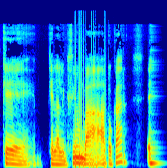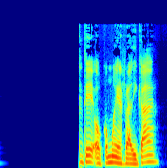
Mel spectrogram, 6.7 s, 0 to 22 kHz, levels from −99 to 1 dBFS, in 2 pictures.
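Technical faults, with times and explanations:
1.50–2.26 s, processor overload crackle: Right after "que la", the speech breaks into a gritty, tearing crackle for about three quarters of a second. The processor could not finish its small buffers on time, and each missed one was skipped rather than filled, so the audio jumps ahead with a hard edge each time. The pattern fits around thirty missed buffers of roughly 5 ms each. A spectrogram shows a dense comb of thin vertical broadband lines across this span, and the waveform shows many abrupt step discontinuities.
3.04–4.96 s, long network dropout: The speech stops and the last sound smears into a buzzy, hiss-like continuation that fades away. About 1.5 s of near-silence follows. When the speech returns it has skipped ahead, with roughly a second of material gone. This is likely a long network outage in which no packets arrived while the receiver tried to conceal the gap. 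On a spectrogram the harmonics blur into a decaying smear and then give way to an empty band. The waveform tapers to a flat line before the speech resumes abruptly.
5.06–6.69 s, jitter buffer speed-up: After the dropout, the speech runs noticeably hurried, about 11% faster, yet its pitch stays the same. Extra delay had built up, and the receiver worked it off by repeatedly cutting out short pieces of one or a few pitch periods, roughly 200 ms in total. On a spectrogram the harmonics stay at the same heights while syllables and pauses look compressed in time. The waveform shows small, closely spaced splice points where periods were removed.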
